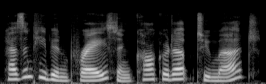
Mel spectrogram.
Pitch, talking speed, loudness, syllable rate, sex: 225 Hz, 205 wpm, -18 LUFS, 4.9 syllables/s, female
